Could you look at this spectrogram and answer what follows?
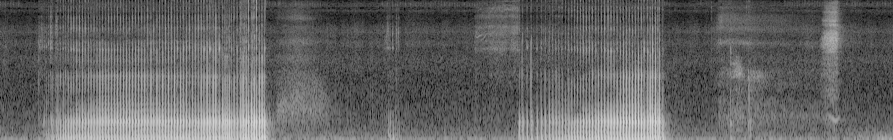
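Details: Snoring during sleep: two long, rough, rattling breaths in a slow sleep rhythm.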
